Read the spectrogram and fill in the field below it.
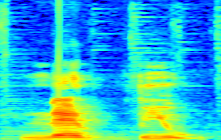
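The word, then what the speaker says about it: nephew: नेव्यू, ध्यान रखें इसका प्रोनाउंसिएशन है नेव्यू. व आएगा बीच में, उच्चारण में फ नहीं आएगा.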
